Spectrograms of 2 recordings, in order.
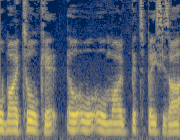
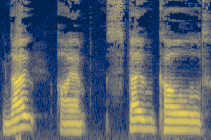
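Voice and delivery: slow deadpan; 3 dB louder, much slower than usual. Acted. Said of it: "You're not drunk".

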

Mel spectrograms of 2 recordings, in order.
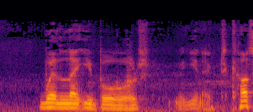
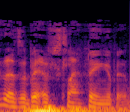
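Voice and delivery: normal talking voice

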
